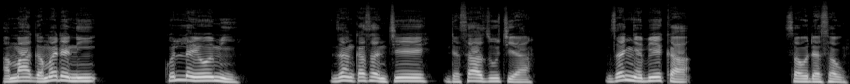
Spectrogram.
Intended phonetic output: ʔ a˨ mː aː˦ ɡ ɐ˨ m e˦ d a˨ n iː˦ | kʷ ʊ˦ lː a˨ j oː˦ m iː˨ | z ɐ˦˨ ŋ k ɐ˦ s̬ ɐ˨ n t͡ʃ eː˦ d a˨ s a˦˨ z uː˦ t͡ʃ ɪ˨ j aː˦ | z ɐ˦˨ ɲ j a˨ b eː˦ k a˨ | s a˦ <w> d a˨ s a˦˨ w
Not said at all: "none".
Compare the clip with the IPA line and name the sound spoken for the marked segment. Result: w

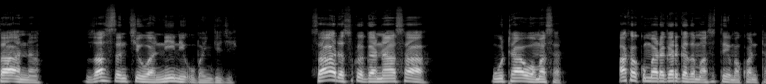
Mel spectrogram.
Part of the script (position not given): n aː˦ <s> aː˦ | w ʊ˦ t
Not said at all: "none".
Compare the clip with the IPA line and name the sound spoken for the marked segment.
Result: s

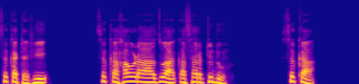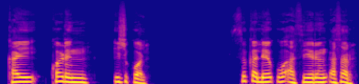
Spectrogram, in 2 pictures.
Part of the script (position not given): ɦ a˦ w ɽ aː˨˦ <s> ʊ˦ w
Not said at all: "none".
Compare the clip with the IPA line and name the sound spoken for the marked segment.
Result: z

